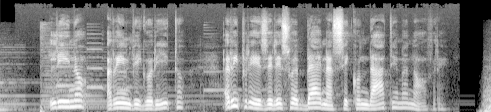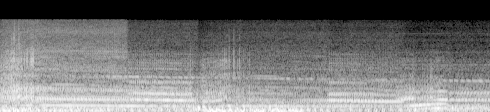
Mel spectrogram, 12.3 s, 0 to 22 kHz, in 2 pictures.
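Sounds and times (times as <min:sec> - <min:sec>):
speech: 0:00.6 - 0:05.6
Jaguar car engine roaring while downshifting: 0:06.0 - 0:12.2.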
